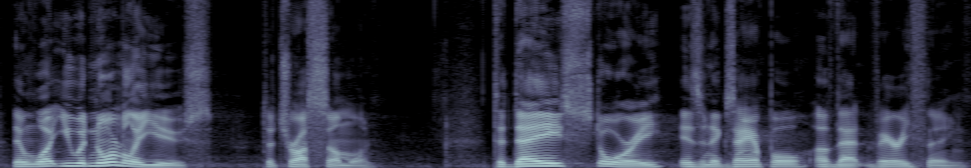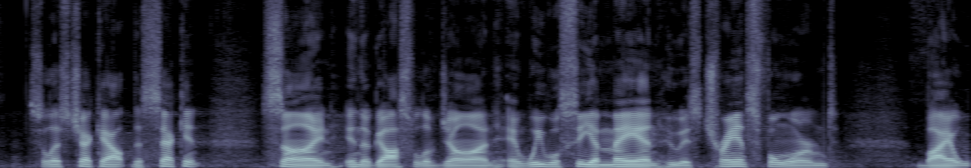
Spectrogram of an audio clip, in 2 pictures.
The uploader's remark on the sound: Recorded Live at Brookwood Church on 02.25.2024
